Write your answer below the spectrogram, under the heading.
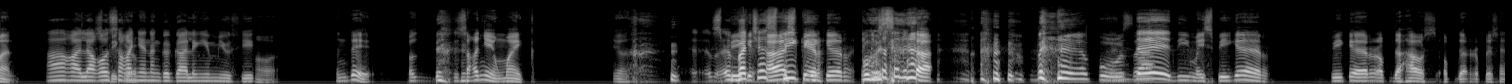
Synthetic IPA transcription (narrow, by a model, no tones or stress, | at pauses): a̰n | ʔakaːlakosɐkɐɲɲːanɐŋɡaɡaːlɪŋjʊŋmjuːsɪkʔo̰ | hɪnd̪ɛ | pɐɡ̚sɐkɐɲɲajʊŋmajk | jon | bɐʃasapiːkɛkɛɾusaɐlɪt̪aʔ | pund̪ɛd̪imɐjspiːkɛɹ | spiːkɛɾofd̪ɐhawsɔfd̪ɐɾɛpɾɛsɛ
